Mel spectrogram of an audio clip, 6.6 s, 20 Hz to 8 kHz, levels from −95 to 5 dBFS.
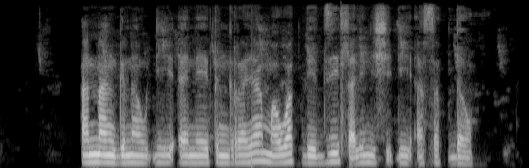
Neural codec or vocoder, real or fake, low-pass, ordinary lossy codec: none; real; 7.2 kHz; AAC, 48 kbps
